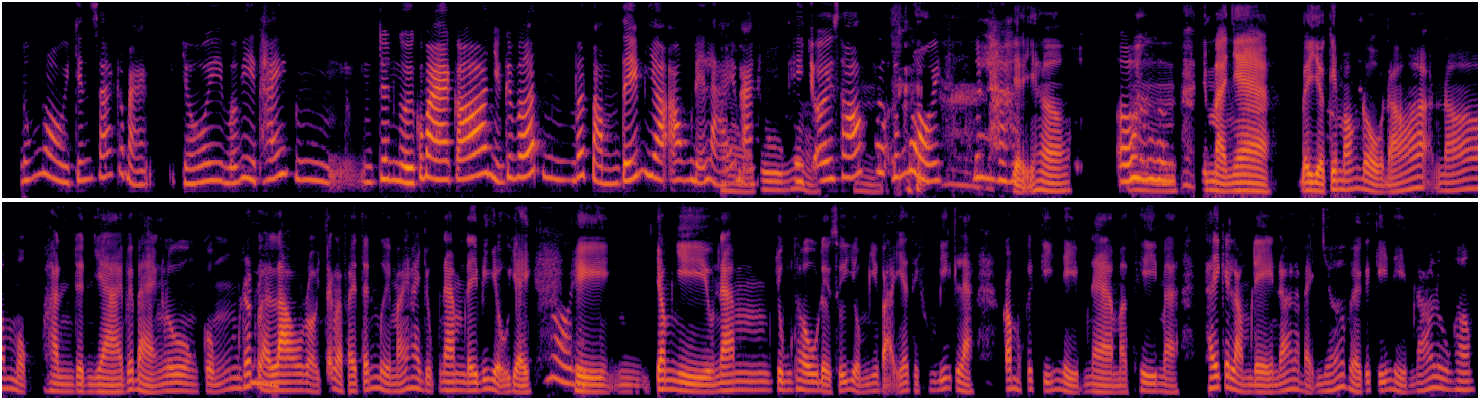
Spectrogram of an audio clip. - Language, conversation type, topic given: Vietnamese, podcast, Bạn có thể kể về một món đồ gắn liền với kỷ niệm của bạn không?
- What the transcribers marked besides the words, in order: laugh; laughing while speaking: "là ừ"; other noise; unintelligible speech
